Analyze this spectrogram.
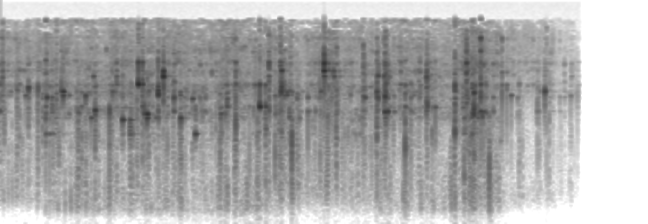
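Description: Many small tiles clatter and tumble against each other.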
